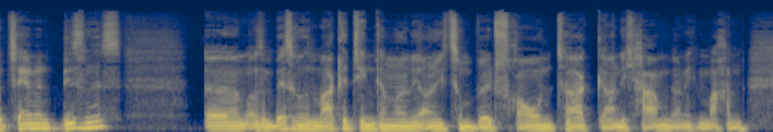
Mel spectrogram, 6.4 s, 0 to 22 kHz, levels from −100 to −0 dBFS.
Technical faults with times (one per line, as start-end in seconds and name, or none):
3.21-4.56 drift correction step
